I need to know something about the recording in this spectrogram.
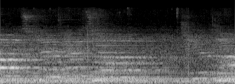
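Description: A choir singing, with held notes that move from one pitch to the next.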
